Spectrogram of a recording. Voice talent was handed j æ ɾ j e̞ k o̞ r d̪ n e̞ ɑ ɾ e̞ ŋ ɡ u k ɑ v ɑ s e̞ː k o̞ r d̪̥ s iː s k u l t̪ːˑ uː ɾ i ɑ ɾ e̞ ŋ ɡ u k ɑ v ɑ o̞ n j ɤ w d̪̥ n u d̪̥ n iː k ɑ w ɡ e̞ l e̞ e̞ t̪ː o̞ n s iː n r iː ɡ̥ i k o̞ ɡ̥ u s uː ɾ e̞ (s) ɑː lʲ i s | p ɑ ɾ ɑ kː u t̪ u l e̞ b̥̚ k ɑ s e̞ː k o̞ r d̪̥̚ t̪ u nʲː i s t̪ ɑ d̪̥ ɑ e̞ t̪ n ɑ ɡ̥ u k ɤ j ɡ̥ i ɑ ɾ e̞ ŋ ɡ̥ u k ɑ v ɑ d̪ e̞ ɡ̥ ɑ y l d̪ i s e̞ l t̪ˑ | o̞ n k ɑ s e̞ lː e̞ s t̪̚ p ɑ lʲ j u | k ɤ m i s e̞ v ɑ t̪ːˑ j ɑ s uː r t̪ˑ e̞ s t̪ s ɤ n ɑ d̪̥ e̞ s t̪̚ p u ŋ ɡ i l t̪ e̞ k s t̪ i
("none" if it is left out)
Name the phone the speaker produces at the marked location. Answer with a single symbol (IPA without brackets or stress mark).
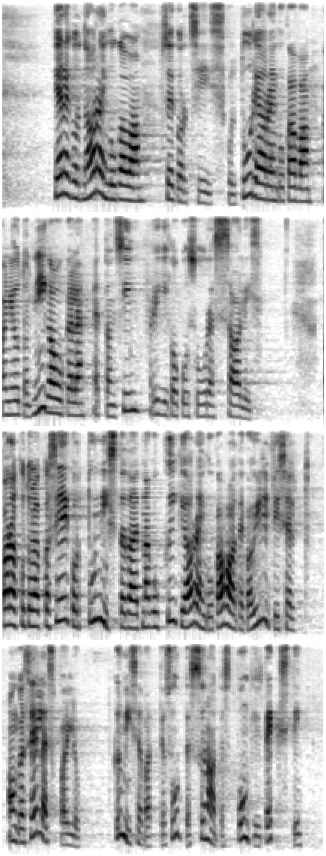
sː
